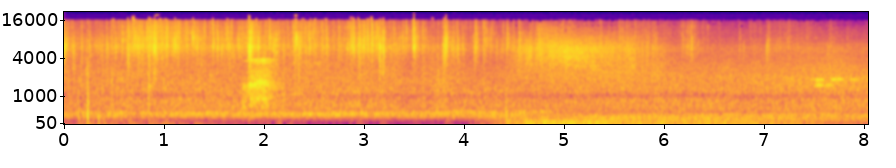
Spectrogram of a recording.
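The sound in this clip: A gravity charge thrown down in a fight detonates as a deep, rumbling blast. Steady crackling noise comes first, then a heavy low surge swells and holds to the end, with no talk.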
